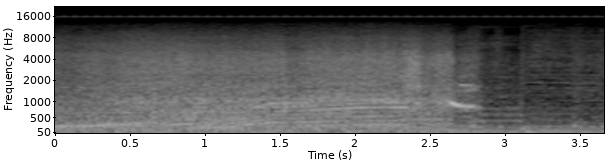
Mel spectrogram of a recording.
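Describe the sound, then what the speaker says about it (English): A four-wheel drive Ford Ranger drives hard with its engine droning and tires skidding, the squeal rising and building before cutting off sharply near the end; no one speaks. "Now, the four-wheel drive Ford Ranger."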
